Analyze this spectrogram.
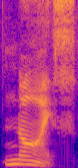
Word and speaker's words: Gneiss: we're starting off with a tangle called nice and it's spelt g n e i double s now this tangle starts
